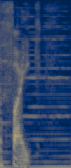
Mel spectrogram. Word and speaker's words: Feick: We're honored today to have with us Fe. Now, am I pronouncing your name properly?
